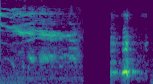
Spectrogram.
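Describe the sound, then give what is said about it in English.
A high-pitched, excited squeal, one drawn-out shrill cry lasting about a second, followed after a pause by a brief, louder lower-pitched burst. “That squeal gets me. That's so funny.”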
